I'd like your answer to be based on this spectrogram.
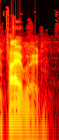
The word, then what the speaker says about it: Firebird: El Firebird. – Sí, Firebird. – ¿Lo digo bien? ¿Hablo bien mi inglés? – Sí, muy bien, Firebird. Muy bien.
